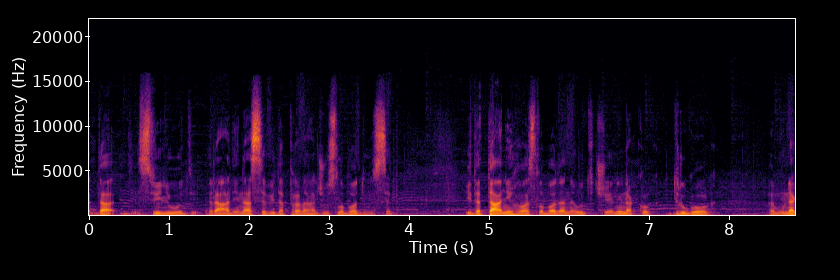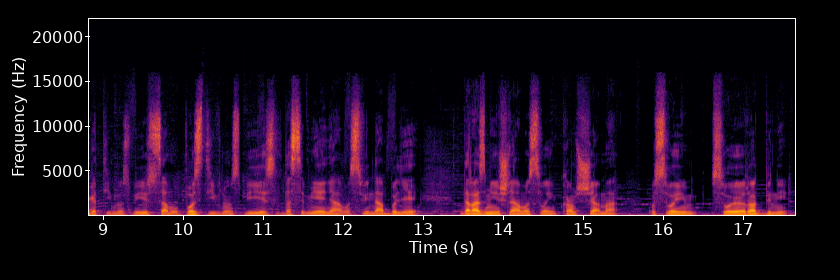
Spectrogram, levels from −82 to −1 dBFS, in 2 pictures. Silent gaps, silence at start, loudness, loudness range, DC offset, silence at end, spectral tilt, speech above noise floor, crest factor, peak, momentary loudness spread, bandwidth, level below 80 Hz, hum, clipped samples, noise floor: none; 0 s; -25 LUFS; 4 LU; under 0.1%; 0 s; -4.5 dB/octave; 25 dB; 22 dB; -2 dBFS; 13 LU; 16 kHz; -44 dBFS; none; under 0.1%; -49 dBFS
